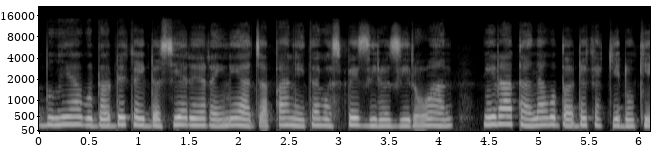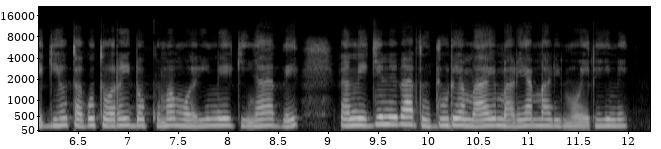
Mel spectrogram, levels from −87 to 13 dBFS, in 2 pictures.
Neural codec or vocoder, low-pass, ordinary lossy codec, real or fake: codec, 32 kHz, 1.9 kbps, SNAC; 14.4 kHz; none; fake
